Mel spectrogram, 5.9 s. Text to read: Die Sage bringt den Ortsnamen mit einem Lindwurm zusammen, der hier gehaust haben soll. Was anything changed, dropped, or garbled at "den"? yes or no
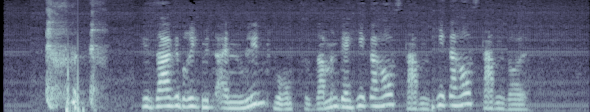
yes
